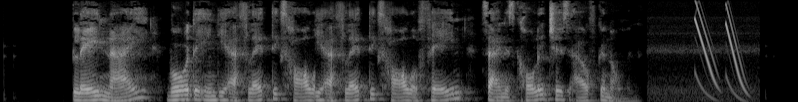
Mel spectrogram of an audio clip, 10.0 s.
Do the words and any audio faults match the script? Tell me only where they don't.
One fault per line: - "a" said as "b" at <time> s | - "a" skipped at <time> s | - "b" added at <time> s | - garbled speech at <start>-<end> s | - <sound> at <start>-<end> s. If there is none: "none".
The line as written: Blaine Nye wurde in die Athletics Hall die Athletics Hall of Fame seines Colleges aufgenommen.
- chirp at 8.7-9.4 s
